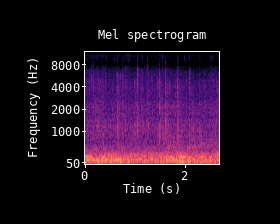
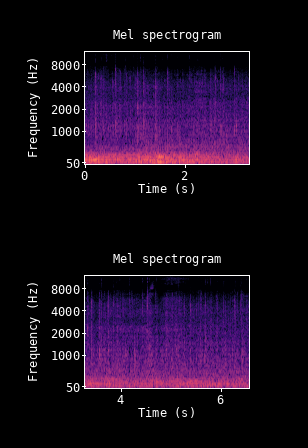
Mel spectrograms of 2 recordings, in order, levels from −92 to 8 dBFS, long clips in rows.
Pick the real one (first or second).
first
